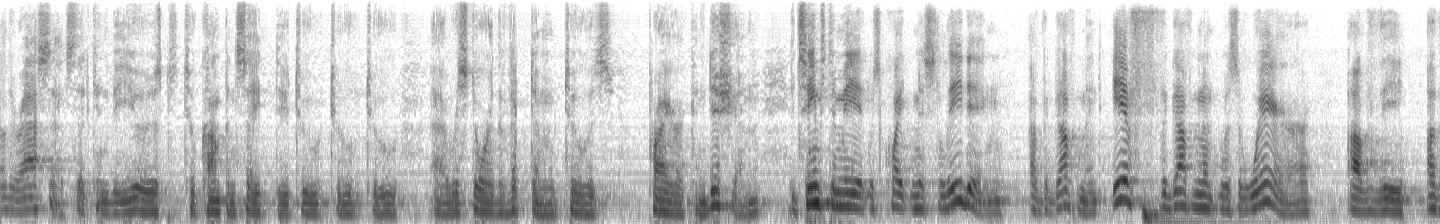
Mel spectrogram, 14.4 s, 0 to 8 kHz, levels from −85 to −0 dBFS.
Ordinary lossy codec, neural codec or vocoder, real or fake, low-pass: Opus, 16 kbps; none; real; 7.2 kHz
